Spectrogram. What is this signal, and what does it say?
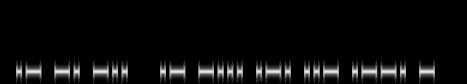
Morse code, heard as a keyed tone, about 25 wpm, 600 Hz. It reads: AND ABRUPT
